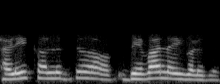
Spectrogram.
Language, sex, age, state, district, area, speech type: Kannada, female, 18-30, Karnataka, Gadag, rural, conversation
